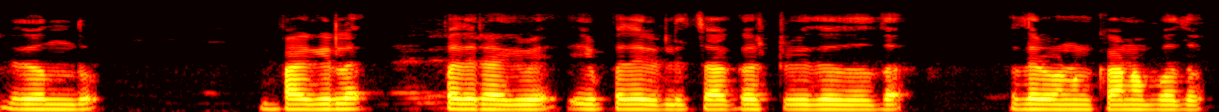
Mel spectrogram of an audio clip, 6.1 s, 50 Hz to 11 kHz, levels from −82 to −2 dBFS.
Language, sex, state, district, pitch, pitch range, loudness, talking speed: Kannada, male, Karnataka, Koppal, 145 Hz, 140-150 Hz, -19 LUFS, 100 wpm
